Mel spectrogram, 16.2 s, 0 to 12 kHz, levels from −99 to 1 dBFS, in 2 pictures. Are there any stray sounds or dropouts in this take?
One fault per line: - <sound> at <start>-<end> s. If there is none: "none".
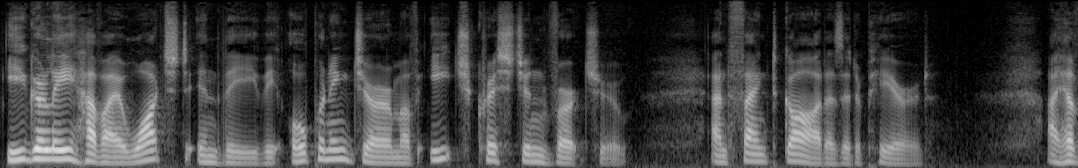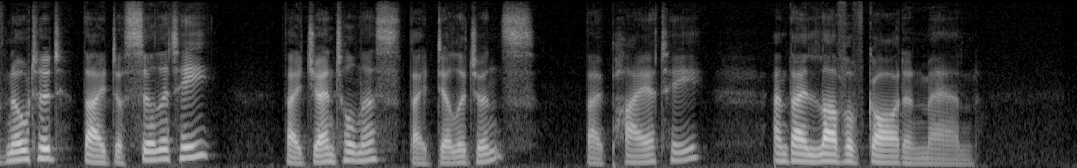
none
